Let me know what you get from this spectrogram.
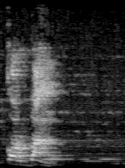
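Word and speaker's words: קרבן: Et quand on veut traduire littéralement, corban, ça ne s'écrit pas avec C comme tu as vu, mais ça s'écrit avec Q-O-B-A-N. Selon la transcription directe de l'hébreu. Et dans la transcription directe de l'hébreu, on dit corban.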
